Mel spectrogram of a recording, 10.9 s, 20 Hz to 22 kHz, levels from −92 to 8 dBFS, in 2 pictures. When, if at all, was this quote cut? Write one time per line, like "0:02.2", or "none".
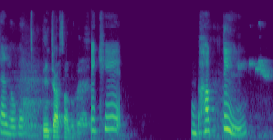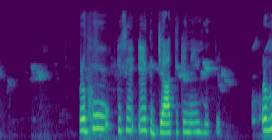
0:01.8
